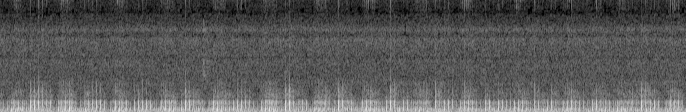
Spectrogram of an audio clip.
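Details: Rescued calico kitten Kii, female, purring nonstop while resting on her owner's feet at night; dense, even throbbing pulses in rapid succession, about two cycles per second, with no other sounds.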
